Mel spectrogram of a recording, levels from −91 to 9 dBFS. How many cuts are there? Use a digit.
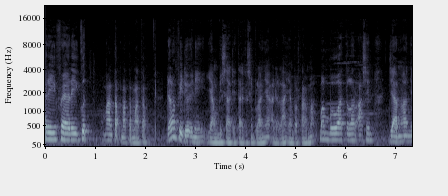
1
